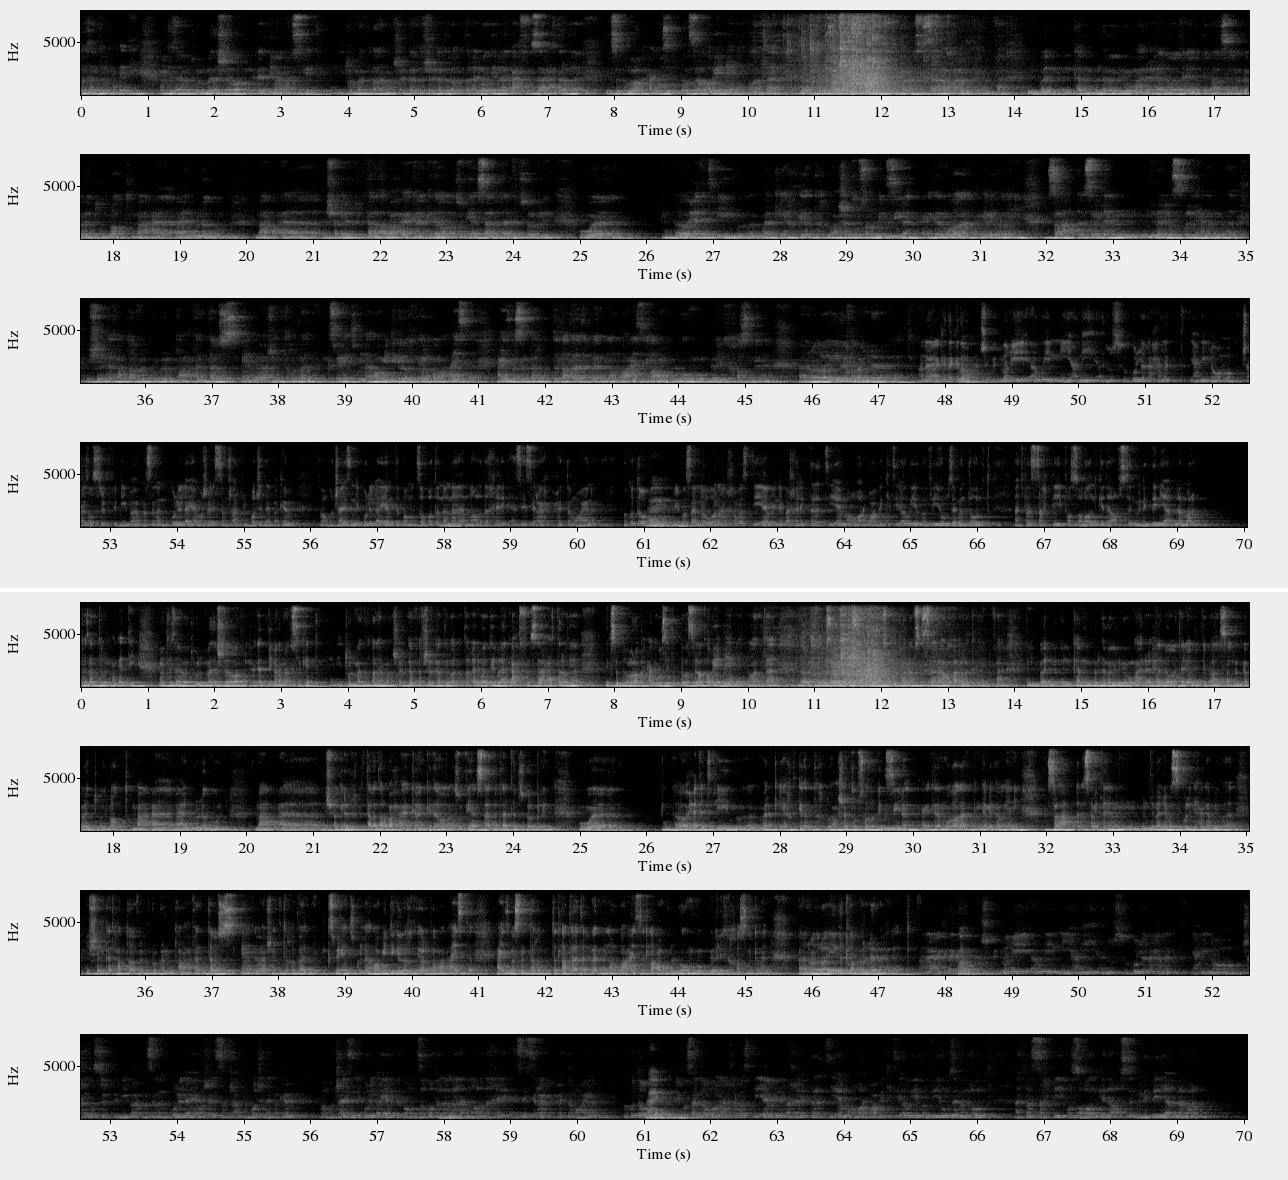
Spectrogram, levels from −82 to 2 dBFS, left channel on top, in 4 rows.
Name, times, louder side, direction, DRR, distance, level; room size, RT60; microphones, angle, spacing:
voice 1, 0.0-25.6 26.2-47.3 48.2-48.4 57.9-58.1 61.0-61.5, right 1 dB, 80° right, 3 dB, 0.4 m, -24 dB
Bicycle, 10.1-13.9, left 1 dB, 45° left, 0.8 m, -30 dB
voice 2, 46.5-46.9 47.6-60.3 60.7-61.2 61.4-69.3, left 3 dB, 85° left, 4 dB, 0.3 m, -37 dB
3.3 x 2.4 x 2.6 m, 1.4 s
head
